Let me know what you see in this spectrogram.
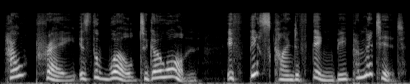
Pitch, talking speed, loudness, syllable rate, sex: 250 Hz, 220 wpm, -19 LUFS, 4.9 syllables/s, female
